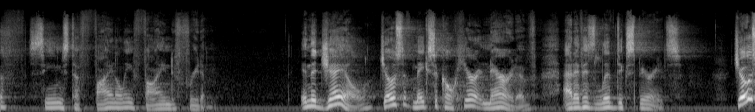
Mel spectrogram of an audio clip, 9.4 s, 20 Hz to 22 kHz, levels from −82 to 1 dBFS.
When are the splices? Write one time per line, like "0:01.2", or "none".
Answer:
none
